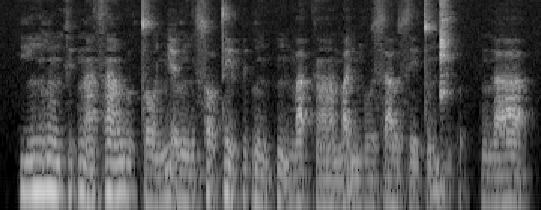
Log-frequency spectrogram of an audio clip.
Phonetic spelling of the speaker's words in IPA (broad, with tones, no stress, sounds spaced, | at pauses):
j ĩ˦ l ũ˦ k ɪ˦ ʔ n ã˨ sʰ ã˦ w ʊ˦ ʔ t ɔ˨ ɲ ɛ̰˦˨ l ĩ˨ sʰ ɔ̰˦˨ t ḛ˦˨ p ɪ˦ ʔ l ĩ˨ p ĩ˦˨ m ä˦ ʔ k ã˨ m ä̰˦˨ ɲ o˨ ʊ̯ sʰ a˨ ʊ̯ sʰ e˨ t ũ˦˨ d͡ʑ ʊ˦ ʔ | n ä˦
